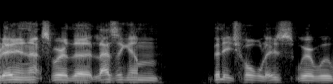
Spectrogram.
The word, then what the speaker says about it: Leasingham: So anybody near in Lincolnshire around that area that want to come, it's in Lessingham. It's spelled Leasingham, but they pronounce it Lessingham.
